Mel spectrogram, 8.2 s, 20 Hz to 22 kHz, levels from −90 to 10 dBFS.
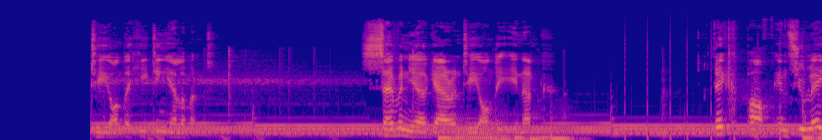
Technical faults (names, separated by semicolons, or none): cut-off start; compressed frames skipped; train of clicks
